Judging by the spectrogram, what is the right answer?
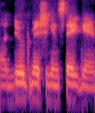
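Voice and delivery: ordinary talk

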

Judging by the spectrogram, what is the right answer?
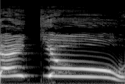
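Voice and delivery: shrill, loud shriek with "you" stretched out. Recapping a reality show argument, doing Siggy Flicker voice. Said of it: "let me stop doing Siggy Flicker voice".

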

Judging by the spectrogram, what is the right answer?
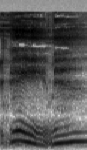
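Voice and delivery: laid-back, easygoing, cool and relaxed tone. Summing up Jack Nicholson's laid-back vibe: Jack Nicholson impression. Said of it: "his vibe is just like".

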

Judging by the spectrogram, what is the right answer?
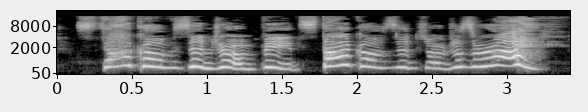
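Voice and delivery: very high, very loud, shrill scream. Recalling first watching an episode, retelling screaming at the TV. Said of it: "I was screaming at the TV".

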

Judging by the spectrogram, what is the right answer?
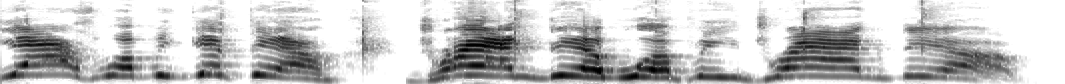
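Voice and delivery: shrill, high, loud, excited, drawn-out cheering scream. Recounting cheering on whoopi, retelling their own screaming. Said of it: "I was like screaming like".

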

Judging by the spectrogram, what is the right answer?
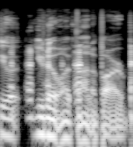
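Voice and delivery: voice dropped very low. Mimicking how the other person said a line, voice dropped very low. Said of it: "you said it like your voice dropped 10 octaves".

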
